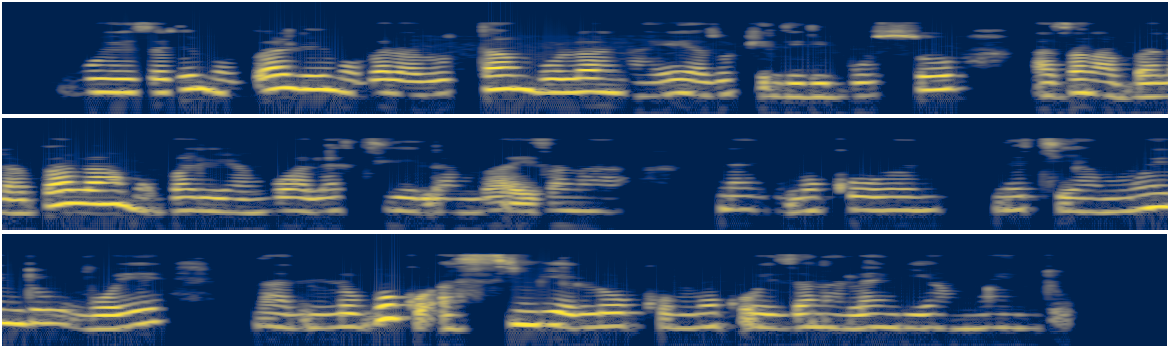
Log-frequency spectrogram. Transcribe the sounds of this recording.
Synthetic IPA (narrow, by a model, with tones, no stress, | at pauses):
bo˨je˦e˨za˨li˦mo˨ba˦li˦mo˨ba˦li˨a˨zo˦ta˦mbo˦la˦na˨je˦a˨zo˦kɛ˨ndɛ˨li˨bo˨so˦a˨za˦na˨ba˨la˨ba˦la˦mo˨ba˦li˨ja˨ŋɡo˦a˨la˦tʰi˦e˨la˨mba̰˦ḛ˨za˦na˨ | la˦ŋɡi˨mɔ˦kɔ˦ | nɛ˦tʰi˨ja˨mwɛ˦ndu˦bo˨je˦ | na˨lo˨bɔ˦kɔ̰˨ʔa˨si˦mbi˦e˨lɔ˦kʰɔ˨mɔ˦kɔ̰˦e˨za˦na˨la˦ŋɡi˨ja˨mwɛ˦ndu˦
